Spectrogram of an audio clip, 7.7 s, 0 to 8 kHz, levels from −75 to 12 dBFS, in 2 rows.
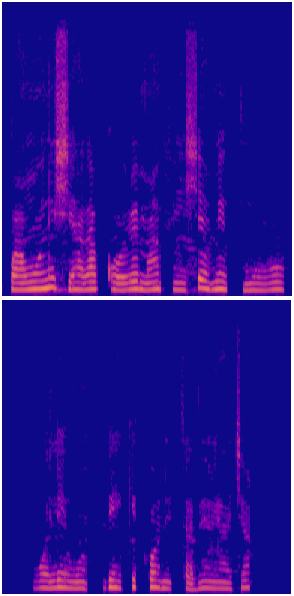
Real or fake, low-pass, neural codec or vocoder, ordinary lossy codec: real; none; none; none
